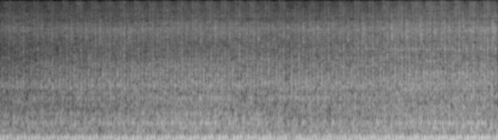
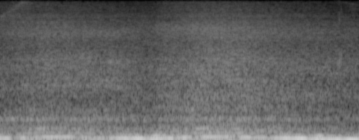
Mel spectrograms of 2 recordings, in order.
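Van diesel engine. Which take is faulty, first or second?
first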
